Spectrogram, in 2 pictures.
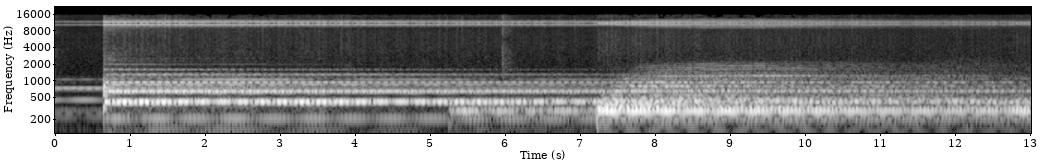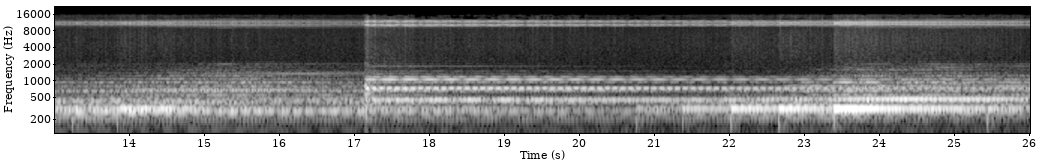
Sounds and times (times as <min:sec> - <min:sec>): Gong: 0:00.0 - 0:26.0.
